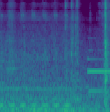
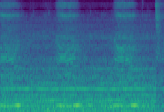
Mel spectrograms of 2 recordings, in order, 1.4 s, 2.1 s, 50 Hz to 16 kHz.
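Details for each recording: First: Ford F350 Cummins with a previously shimmed starter: starter catches for a moment then whirs freely at high pitch without cranking; pinion not holding the flywheel, owner suspects improper shimming or worn teeth. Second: Ford F350 Cummins diesel at -20°C after starter problems: short crank, catches and settles into steady low even rumble with no starter grinding; truck starts, though owner suspects an electrical or sensor fault remains.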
